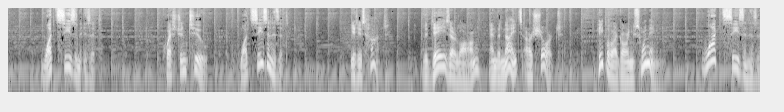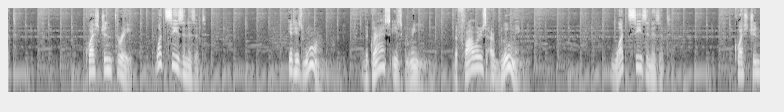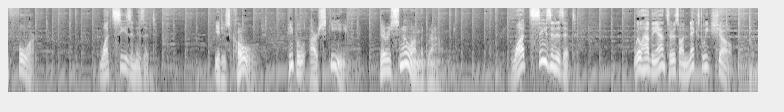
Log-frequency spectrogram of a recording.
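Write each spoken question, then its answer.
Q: What season is it?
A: Summer

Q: What season is it?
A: Spring

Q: What season is it?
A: Winter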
